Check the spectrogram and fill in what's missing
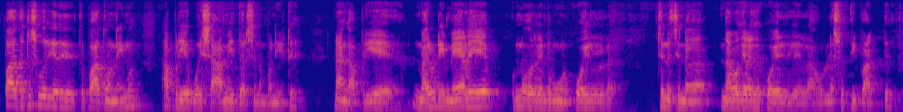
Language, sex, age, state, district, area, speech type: Tamil, male, 45-60, Tamil Nadu, Tiruppur, rural, spontaneous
